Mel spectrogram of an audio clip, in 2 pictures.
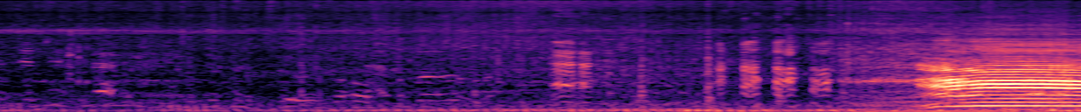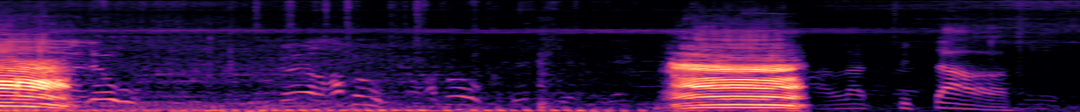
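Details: Tame cows giving two moos, a long full one at mid-clip and a shorter one after a few seconds, amid low rumbling background noise and a faint steady high tone.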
